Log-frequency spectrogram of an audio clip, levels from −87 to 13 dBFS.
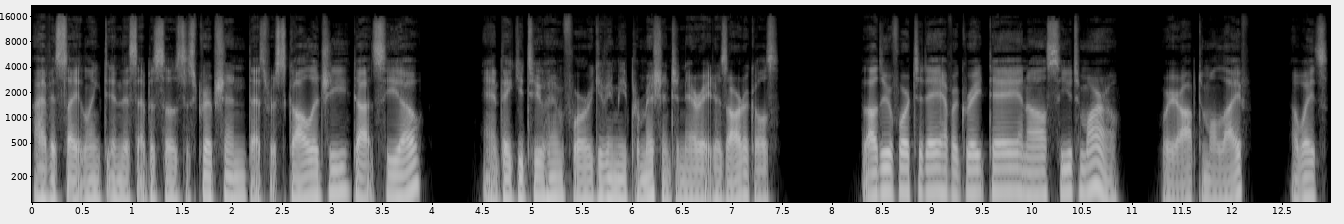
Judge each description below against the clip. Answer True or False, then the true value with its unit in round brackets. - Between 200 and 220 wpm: True (205 wpm)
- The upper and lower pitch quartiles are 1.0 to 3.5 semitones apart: False (4.4 semitones)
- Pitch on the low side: True (95 Hz)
